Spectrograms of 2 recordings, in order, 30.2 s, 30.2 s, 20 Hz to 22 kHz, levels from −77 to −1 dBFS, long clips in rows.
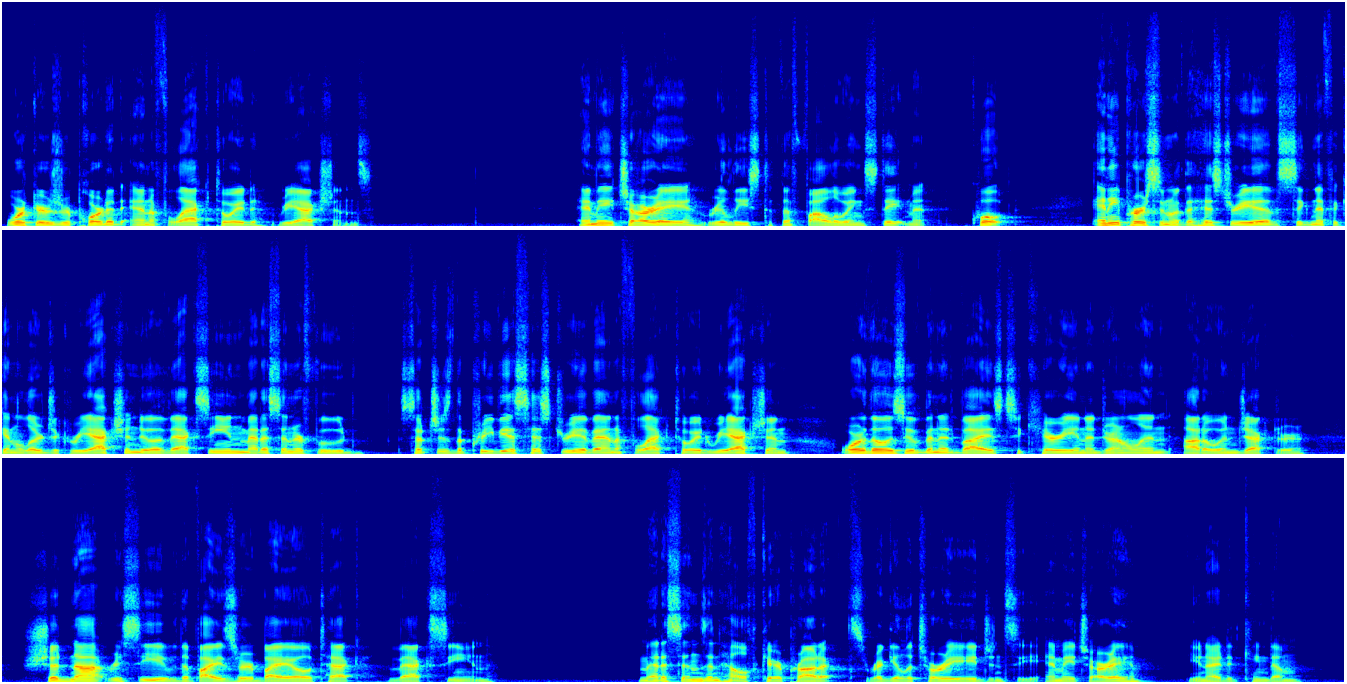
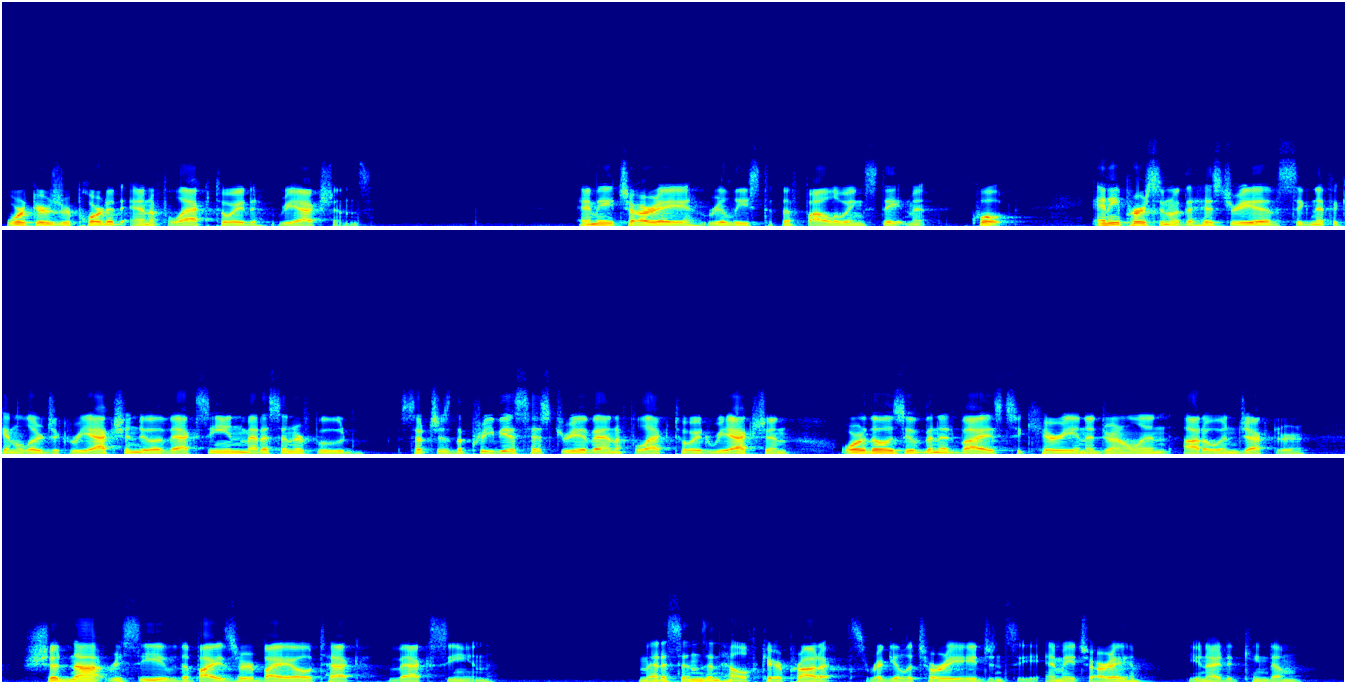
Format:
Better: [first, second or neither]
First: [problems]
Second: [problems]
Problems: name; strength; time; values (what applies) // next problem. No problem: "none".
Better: first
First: none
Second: muffled; slightly; fading above 3.5 kHz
